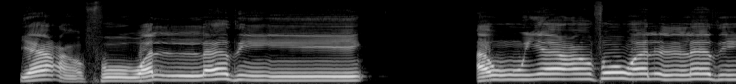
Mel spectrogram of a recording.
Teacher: জালের আওয়াজটা একদম নরম পাতলা করতে হবে, জিব্বার মাথা উপরের দাঁতের মাথার সাথে লাগবে এই জালের উচ্চারণটা করার সময়।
